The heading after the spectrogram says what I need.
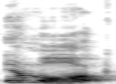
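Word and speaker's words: Imbolc: of the year the beginning of february is imoc i-m-b-o-l-c which is a celtic fire festival it's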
